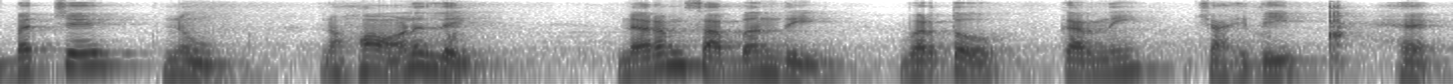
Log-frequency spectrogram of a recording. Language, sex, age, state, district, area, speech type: Punjabi, male, 30-45, Punjab, Jalandhar, urban, spontaneous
